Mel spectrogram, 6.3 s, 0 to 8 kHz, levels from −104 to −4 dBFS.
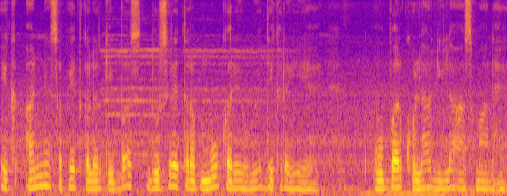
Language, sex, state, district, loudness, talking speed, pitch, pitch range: Hindi, male, Chhattisgarh, Korba, -18 LUFS, 160 wpm, 125 Hz, 120-135 Hz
